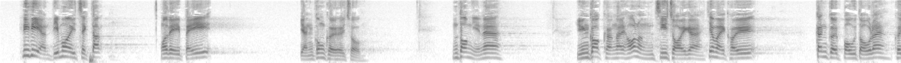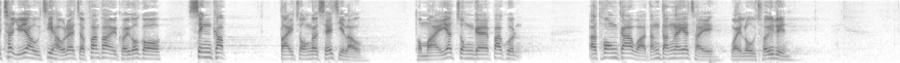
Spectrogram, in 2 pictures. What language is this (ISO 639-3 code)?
yue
